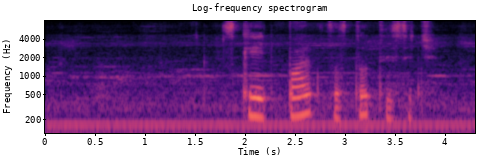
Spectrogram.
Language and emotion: Russian, neutral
